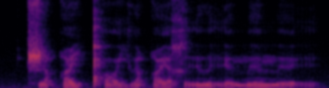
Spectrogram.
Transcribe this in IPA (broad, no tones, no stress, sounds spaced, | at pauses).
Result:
ʈ͡ʂ ɯ qʷ i ǃʰ ɔ j ɯ qʷ eː χ r ɯ r ɘ m ɘ m ɘ r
